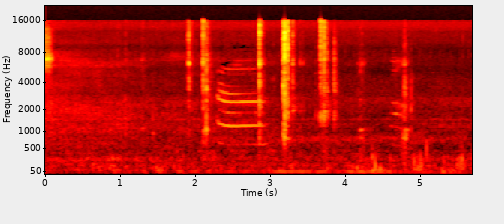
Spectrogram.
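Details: Tailless tuxedo cat living on the street, affectionate while being fed, lets out a single steady harmonic meow, surrounded by sharp clicks, crunches and low rumbling background noise.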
